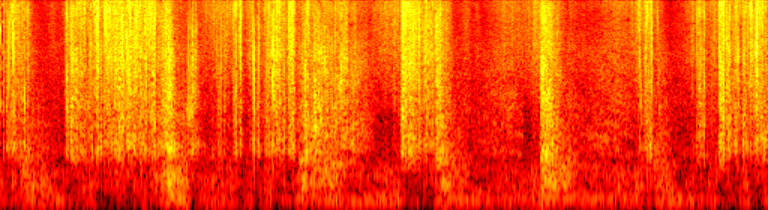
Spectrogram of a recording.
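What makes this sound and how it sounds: Dry grey crushed concrete grit sits in a white tub while palms scoop it from the edges and crumble it through the fingers. It makes bright, gritty crunching and crackling in repeated bursts, with a steady sandy hiss trickling between them.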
